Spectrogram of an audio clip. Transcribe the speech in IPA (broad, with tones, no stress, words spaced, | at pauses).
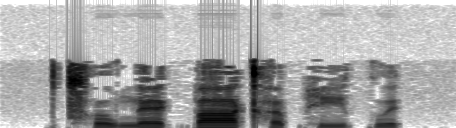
t͡sʰo˨wn̪ɛː˧k̚ paː˥kʰɐ˨p̚hiː˧ kʷɪ˧k̚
